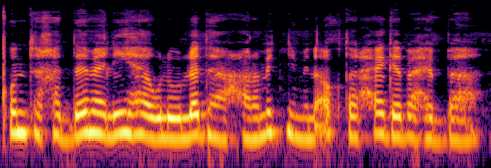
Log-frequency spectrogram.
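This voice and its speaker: Scared teary young bride in a read-aloud story, soft and pleading, fast talker, woman reading. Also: medium pitch, steady tone, natural voice. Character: frightened, tearful young bride.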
